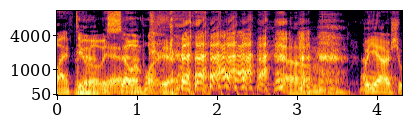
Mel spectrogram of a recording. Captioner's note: everyone laughs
